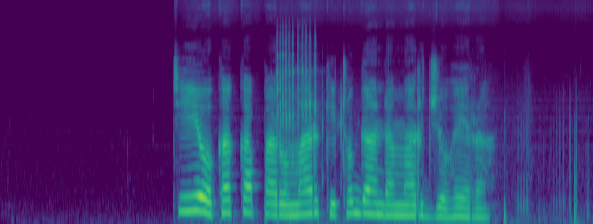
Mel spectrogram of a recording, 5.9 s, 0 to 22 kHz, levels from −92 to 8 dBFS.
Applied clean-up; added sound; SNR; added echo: none; Ratchet, pawl / Tools; 16 dB; none.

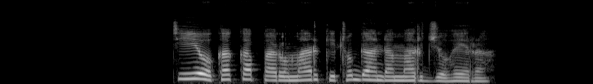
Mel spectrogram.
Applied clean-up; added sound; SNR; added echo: neural mask model Resemble Enhance denoiser.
